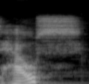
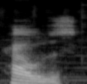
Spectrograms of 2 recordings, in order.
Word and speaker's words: house: The sounds differ. This is house and this is pronounced house.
